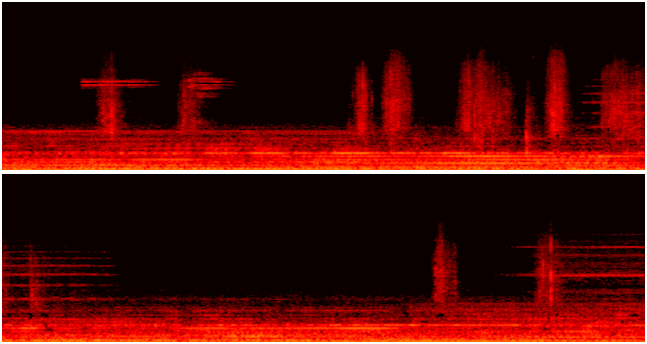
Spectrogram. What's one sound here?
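Short, soft menu blips sound as a selection moves from item to item.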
